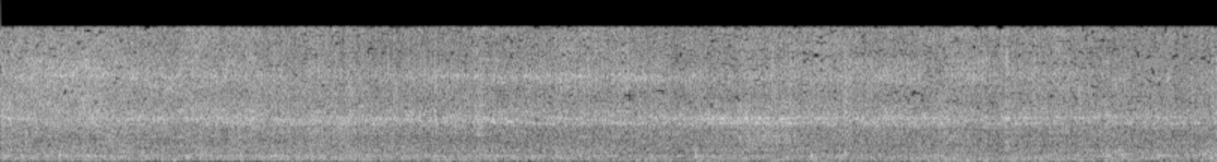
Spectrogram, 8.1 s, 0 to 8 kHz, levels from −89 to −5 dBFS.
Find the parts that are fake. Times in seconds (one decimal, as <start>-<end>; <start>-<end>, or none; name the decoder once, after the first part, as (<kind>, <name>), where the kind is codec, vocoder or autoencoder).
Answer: 1.0-1.7 (codec, SNAC)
